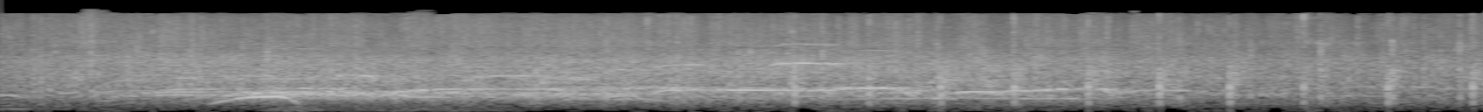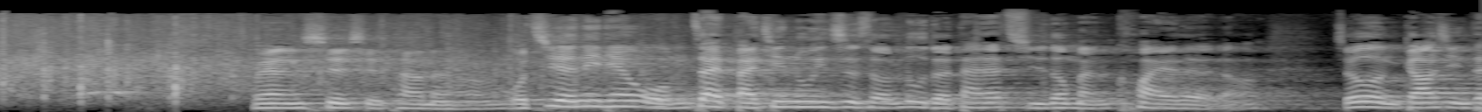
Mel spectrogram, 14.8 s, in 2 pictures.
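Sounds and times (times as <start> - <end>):
faint tonal murmurs and cheers: 0.0 - 10.4
audience applause: 0.0 - 11.2
speech: 8.7 - 14.8.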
